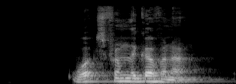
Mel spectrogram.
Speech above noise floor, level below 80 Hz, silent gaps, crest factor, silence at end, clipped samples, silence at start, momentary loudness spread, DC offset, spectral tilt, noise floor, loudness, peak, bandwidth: 58 dB; -58 dBFS; none; 18 dB; 0.35 s; under 0.1%; 0.75 s; 17 LU; under 0.1%; -6.5 dB/octave; -78 dBFS; -21 LUFS; -4 dBFS; 16.5 kHz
